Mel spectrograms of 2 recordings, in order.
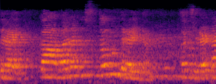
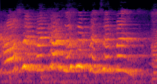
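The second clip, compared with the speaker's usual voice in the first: high, loud pleading cries; frantic calling; 10 semitones higher, 8 dB louder than usual. Acted. Woman crying out to the sarpanch mid-fight, frantic high shout. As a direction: beg the headman to step in, loud. Panicked appeal during fight.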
